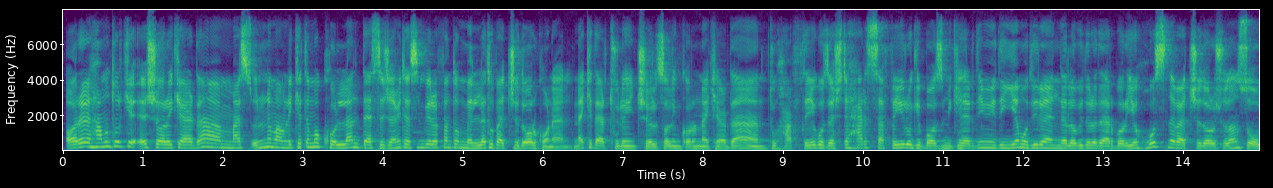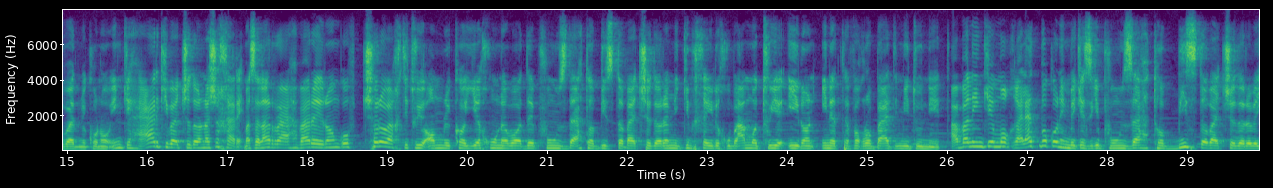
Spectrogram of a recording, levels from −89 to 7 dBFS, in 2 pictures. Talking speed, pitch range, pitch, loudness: 200 wpm, 145-185 Hz, 160 Hz, -13 LUFS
